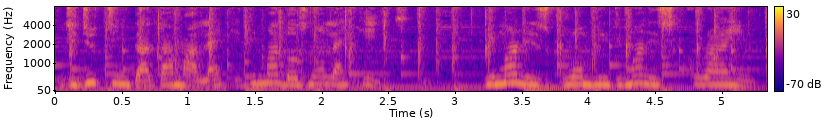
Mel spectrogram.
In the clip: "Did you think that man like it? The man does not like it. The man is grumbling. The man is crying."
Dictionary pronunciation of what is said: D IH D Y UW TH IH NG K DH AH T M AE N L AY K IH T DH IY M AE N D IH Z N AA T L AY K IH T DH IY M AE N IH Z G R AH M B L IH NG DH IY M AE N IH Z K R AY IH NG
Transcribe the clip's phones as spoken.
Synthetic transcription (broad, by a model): D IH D Y UW T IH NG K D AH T M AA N L AY K IH T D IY M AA N D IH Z N AA T L AY K IH T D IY M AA N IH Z G R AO M B L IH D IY M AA N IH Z K R AY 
